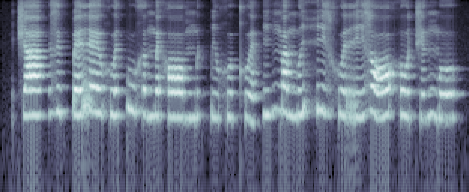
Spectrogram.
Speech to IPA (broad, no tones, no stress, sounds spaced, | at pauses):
t͡ʃ a | z ɨ k͡p ɛ r ɛː xʷ ɛ k͡p u x ɐ ŋ͡m ɛ h ɔː ŋ͡m e k͡p i xʷ ɛ kʷʰ ɛ | i ŋ͡m a ŋʷ i h i z xʷ ɛ r i z ɔː h o t͡ʃ ɘ ŋ͡m o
